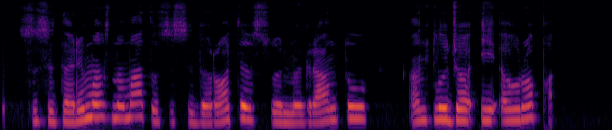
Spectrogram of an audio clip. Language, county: Lithuanian, Kaunas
